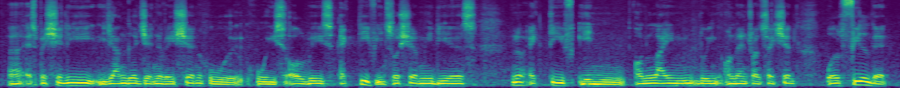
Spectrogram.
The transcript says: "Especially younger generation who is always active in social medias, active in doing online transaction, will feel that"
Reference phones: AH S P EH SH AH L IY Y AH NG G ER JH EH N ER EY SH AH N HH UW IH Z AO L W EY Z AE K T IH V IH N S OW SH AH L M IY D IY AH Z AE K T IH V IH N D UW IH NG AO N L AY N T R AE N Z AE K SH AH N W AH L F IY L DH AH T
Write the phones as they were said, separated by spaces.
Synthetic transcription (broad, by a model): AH S P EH SH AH L IY Y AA NG G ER JH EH N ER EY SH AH N HH UW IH S AO L W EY S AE K T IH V IH N S OW SH AH L M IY D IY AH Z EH K T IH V IH N D UW IH NG AO N L AY N T R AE N S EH K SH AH N W AH L F IY L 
